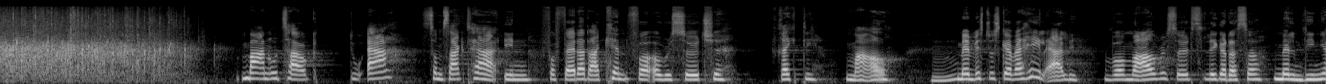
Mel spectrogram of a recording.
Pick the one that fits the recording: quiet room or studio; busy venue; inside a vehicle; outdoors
busy venue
